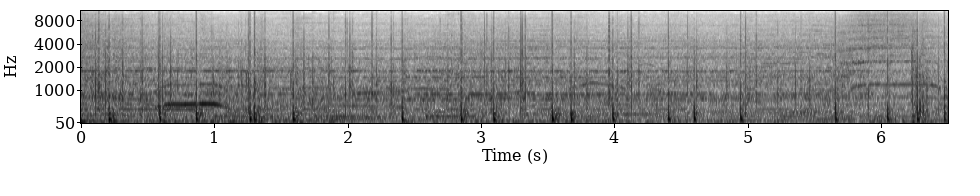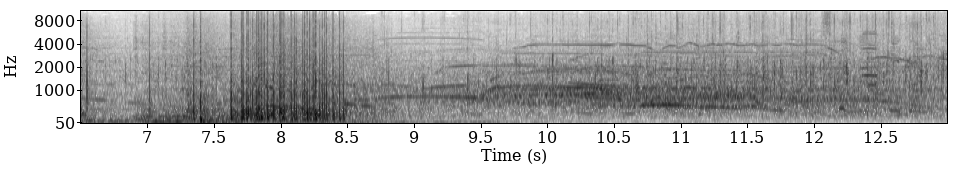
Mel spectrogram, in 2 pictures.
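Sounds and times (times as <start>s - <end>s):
music playing: 0.0s - 8.5s
fireworks bursts and crackle: 0.0s - 11.2s.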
